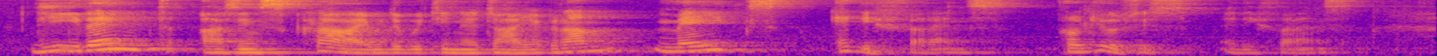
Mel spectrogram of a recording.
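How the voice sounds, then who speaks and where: Speaking fairly slowly with lively intonation, a man with a fairly high pitch is heard over noticeable background noise. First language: Italian. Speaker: philosophy professor. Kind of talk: lecture. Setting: conference hall with audience. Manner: formal.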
